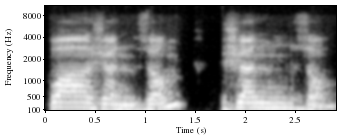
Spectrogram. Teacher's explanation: La S se cambia en Z con la vocal O de homme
